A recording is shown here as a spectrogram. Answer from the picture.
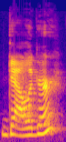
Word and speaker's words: Gallagher: I'm going to say your last name wrong, so I'm going to let you introduce yourself. Gallagher. Gallagher.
